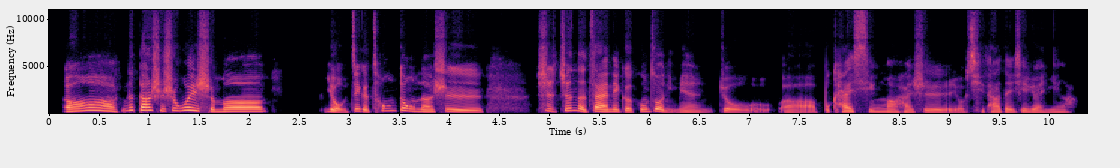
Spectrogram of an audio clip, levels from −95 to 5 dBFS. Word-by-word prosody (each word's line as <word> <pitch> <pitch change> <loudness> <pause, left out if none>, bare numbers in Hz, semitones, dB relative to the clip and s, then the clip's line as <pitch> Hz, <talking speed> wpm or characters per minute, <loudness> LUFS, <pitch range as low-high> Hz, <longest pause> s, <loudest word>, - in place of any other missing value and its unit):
哦， 250 +2 +5
那 305 - -1
当 315 -1 +8
时 250 - -2
是 275 - -1
为 300 0 +5
什 205 -6 0
么 215 +2 +5 0.6
有 180 -7 +1
这 235 - -4
个 185 - +2
冲 265 +6 -7
动 260 -7 +1
呢？ 185 -1 0
是， 175 -6 -1 0.5
是 245 -4 -5
真 270 +7 -1
的 235 -7 +3
在 195 0 +5
那 195 0 -2
个 165 -3 -2
工 205 +6 -5
作 225 -2 +3
里 145 - -15
面 135 -3 -11
就 135 -6 -8
呃 - - -7
不 - - -9
开 165 -1 -2
心 170 0 -8
吗？ 145 -2 -5
还 140 -2 -8
是 135 -2 -7
有 - - -10
其 155 - -9
他 145 -1 -4
的 145 - -4
一 - - -8
些 145 +1 -8
原 120 -5 -7
因 135 +1 -13
啊？ 130 - -17
195 Hz, 245 characters per minute, -24 LUFS, 145-235 Hz, 0.6 s, 当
